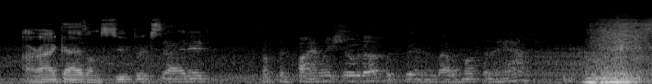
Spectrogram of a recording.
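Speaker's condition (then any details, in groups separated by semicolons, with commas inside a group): No condition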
